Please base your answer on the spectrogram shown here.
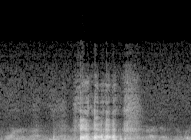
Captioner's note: laughing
